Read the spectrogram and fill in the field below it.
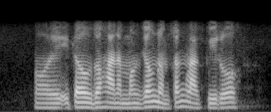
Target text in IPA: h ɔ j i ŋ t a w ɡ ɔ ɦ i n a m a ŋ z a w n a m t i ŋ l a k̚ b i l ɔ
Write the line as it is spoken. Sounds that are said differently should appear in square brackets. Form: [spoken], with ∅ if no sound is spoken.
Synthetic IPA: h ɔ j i [∅] t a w [d] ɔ ɦ [a] n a m a ŋ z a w n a m t [a] ŋ l a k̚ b i [ɾ] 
